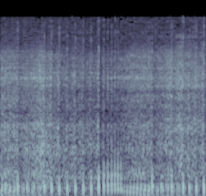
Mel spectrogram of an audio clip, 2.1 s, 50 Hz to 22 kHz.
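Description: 2010 Yamaha WR250R's single-cylinder four-stroke engine running at low revs while the bike is ridden, its exhaust pulses coming through as an even, rapid chugging.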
